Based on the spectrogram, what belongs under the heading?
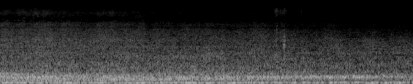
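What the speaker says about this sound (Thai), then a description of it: "รถไฟนะคะ" A steady low rumbling roar of a passing train, continuous and moderately distant, with no talking.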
